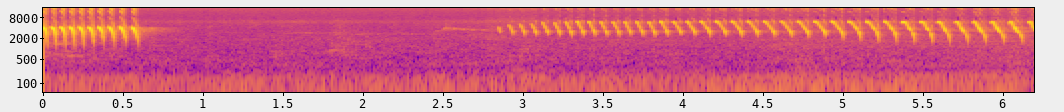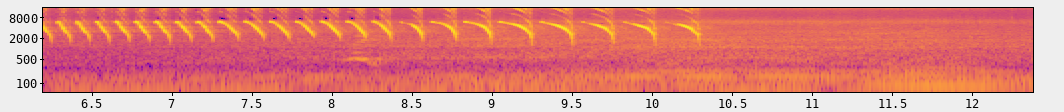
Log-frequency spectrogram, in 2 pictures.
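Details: Spanish timbrado canary singing a training song: after a short burst and a quiet gap, a long trill of repeated notes gradually slows into separate falling slurs and fades.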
